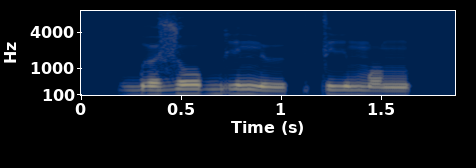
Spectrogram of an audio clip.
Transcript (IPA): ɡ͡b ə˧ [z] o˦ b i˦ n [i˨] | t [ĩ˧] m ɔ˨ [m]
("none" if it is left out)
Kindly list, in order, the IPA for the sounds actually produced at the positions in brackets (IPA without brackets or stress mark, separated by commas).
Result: z, ɨ˨, i˧, ŋ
